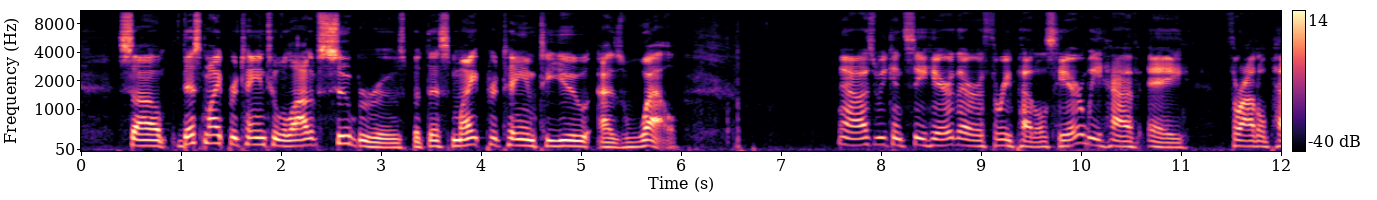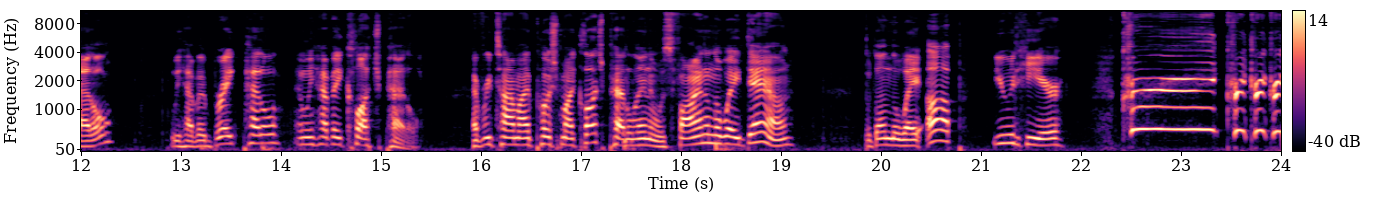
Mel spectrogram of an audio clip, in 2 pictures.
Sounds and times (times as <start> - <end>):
Speech: 0.4 - 6.0, 7.6 - 19.2, 19.8 - 24.0.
